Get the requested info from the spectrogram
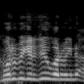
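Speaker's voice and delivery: high, loud mock panic; freaking-out wife. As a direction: imitate a panicked wife repeating herself. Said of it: "She starts freaking out".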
